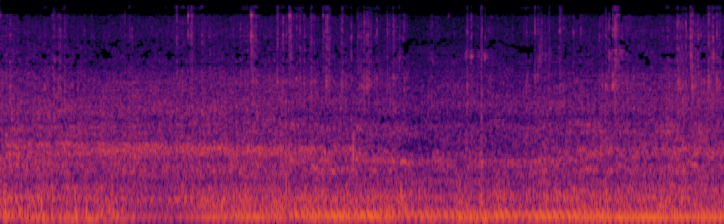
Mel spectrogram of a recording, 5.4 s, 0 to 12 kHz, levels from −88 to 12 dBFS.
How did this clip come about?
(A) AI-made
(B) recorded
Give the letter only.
B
